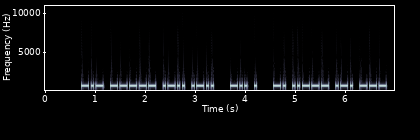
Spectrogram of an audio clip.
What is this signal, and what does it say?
Morse code, heard as a keyed tone, about 25 wpm, 700 Hz. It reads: K0LL DE N2RO
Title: USA Callsign DE Callsign - 4 Characters - 25wpm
